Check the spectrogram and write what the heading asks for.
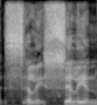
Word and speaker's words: Cillian: Directed by Christopher Nolan, starring Emily Blunt, Matt Damon, Cillian Murphy, for that is how he pronounces it.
